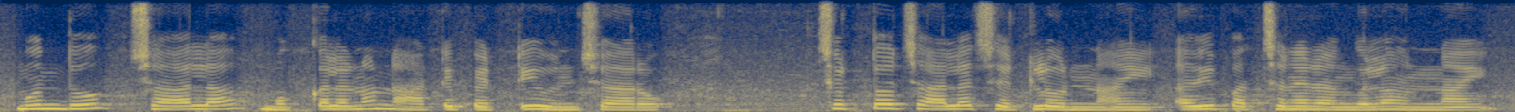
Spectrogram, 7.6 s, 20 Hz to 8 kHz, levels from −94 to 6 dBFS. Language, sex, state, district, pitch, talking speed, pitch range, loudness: Telugu, female, Telangana, Mahabubabad, 235 Hz, 105 wpm, 210-260 Hz, -12 LUFS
